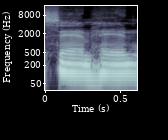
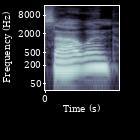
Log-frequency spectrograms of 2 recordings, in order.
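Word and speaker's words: Samhain: And I'm going to call it Sam Hayne. Why? Even though it's pronounced sin.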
